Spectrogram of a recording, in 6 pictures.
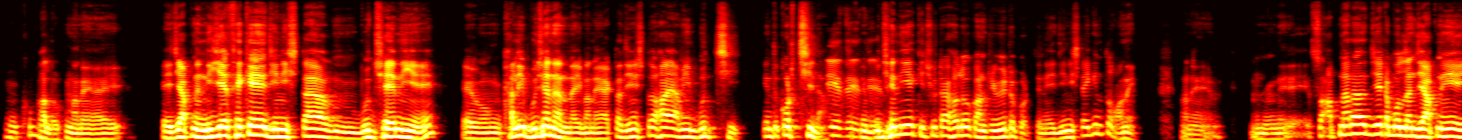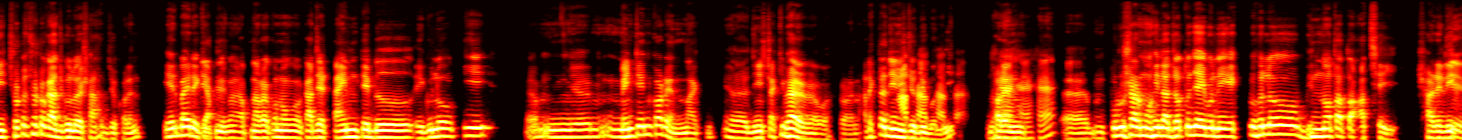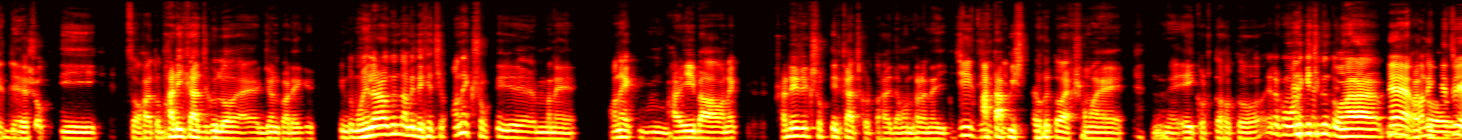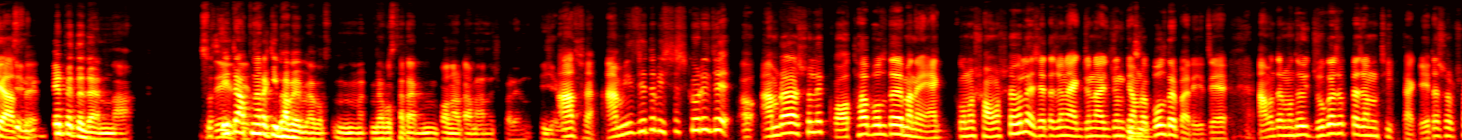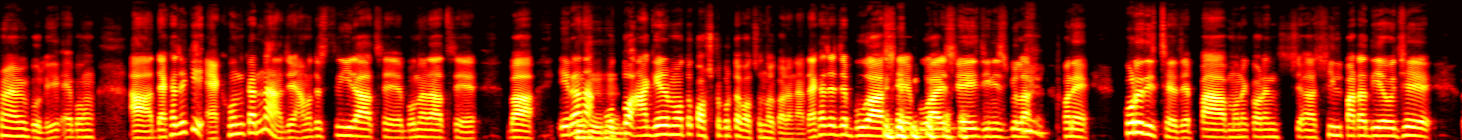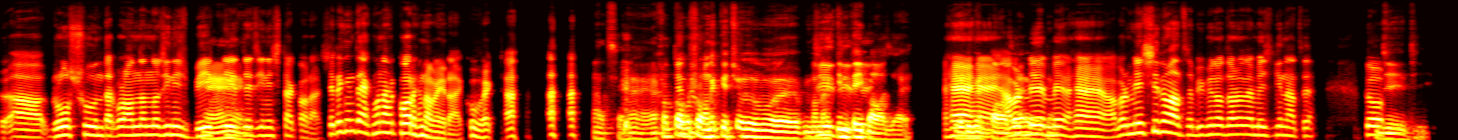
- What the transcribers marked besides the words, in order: lip smack; "আটা" said as "আতা"; chuckle; giggle; laughing while speaking: "করে না মেয়েরা খুব একটা"
- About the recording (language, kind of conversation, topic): Bengali, podcast, বাড়ির কাজ ভাগ করে নেওয়ার আদর্শ নীতি কেমন হওয়া উচিত?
